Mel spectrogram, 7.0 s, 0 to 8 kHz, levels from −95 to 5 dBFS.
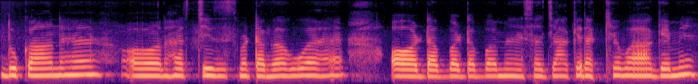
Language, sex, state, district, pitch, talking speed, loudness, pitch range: Hindi, female, Chhattisgarh, Sukma, 205 Hz, 180 wpm, -16 LUFS, 195-215 Hz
